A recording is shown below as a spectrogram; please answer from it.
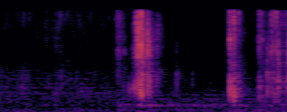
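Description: Short, crackly rips about a second in and again near the end: a plastic kimchi pouch being torn open.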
